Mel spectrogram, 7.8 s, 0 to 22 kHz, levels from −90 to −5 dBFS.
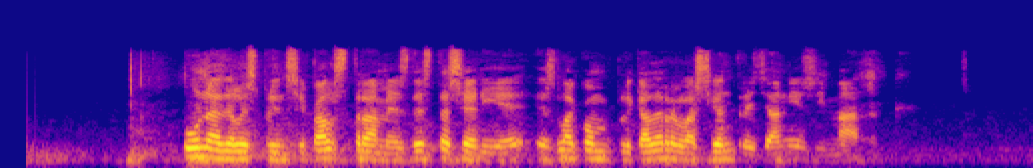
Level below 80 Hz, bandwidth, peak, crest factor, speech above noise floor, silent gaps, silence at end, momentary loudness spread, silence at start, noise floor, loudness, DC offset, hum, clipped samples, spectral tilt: -58 dBFS; 8 kHz; -2 dBFS; 18 dB; 45 dB; none; 1.2 s; 16 LU; 0.95 s; -63 dBFS; -17 LUFS; under 0.1%; none; under 0.1%; -5 dB/octave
